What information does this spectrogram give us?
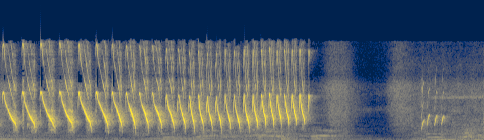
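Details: Spanish Timbrado canary training song: a rapid run of bright downslurred whistles, about three dozen in three seconds, ending abruptly, followed by near silence and a few faint notes.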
